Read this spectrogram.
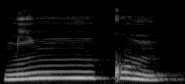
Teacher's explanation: نون ساكنة وجاية وراها كاف يبقى غنة اخفاء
